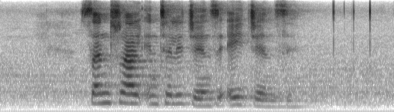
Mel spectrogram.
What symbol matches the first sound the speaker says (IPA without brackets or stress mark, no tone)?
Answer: s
